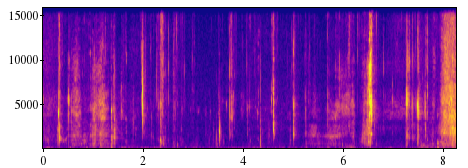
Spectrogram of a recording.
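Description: Close-miked chewing of pork curry and rice eaten by hand: a steady run of short clicks and smacks from the mouth.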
